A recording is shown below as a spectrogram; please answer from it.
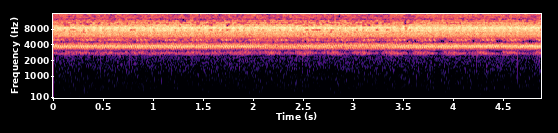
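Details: Crickets chorusing at night in their natural surroundings, a constant high-pitched ringing buzz made of many overlapping chirps, even in loudness from start to end, with no birds, voices or wind.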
